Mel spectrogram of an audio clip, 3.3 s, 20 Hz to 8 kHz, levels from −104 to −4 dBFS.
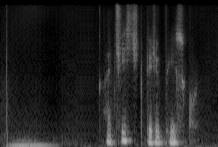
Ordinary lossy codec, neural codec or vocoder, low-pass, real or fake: none; codec, 16 kHz, 1 kbps, X-Codec, HuBERT features, trained on general audio; 7.2 kHz; fake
